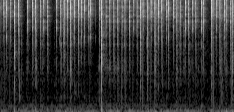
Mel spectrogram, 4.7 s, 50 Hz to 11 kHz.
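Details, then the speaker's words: Cooler Master MM710 mouse sound test of main buttons one and two, which are loose and can be moved around. Rapid bright clicking about ten per second, each click with a loose clattery edge: rattling main buttons. "let's start with the mouse one and two they rattle and can be moved around"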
